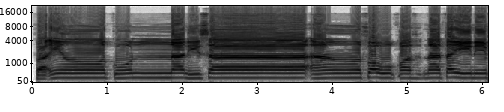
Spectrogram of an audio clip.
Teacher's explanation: نون ساکن کے بعد کاف ہے، اخفا کریں گے۔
